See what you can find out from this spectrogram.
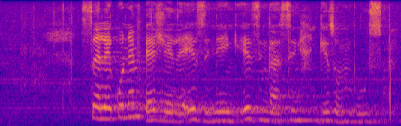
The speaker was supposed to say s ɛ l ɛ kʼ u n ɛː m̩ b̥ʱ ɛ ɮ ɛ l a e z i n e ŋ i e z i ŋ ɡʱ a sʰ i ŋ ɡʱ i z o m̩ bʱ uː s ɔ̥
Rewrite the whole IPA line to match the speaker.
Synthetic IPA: s ɛ l ɛ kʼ u n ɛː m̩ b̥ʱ ɛ ɮ ɛ l a e z i n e ŋ i e z i ŋ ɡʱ a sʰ i ŋ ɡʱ ɛ z o m̩ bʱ uː s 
